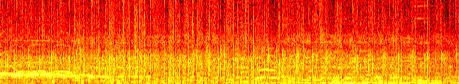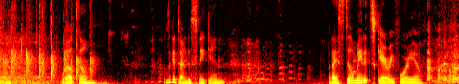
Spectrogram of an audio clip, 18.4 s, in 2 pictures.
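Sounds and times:
audience whoops: 0.0 - 3.2, 4.8 - 6.0
audience applause for a stand-up comedian: 0.0 - 11.1
speech: 12.6 - 13.9, 15.8 - 17.8
laughter: 13.8 - 15.5, 17.7 - 18.3.

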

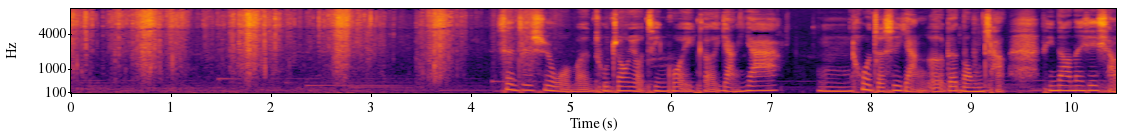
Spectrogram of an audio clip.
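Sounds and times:
footsteps on fallen leaves: 0.0 - 4.9
speech: 4.4 - 10.4.

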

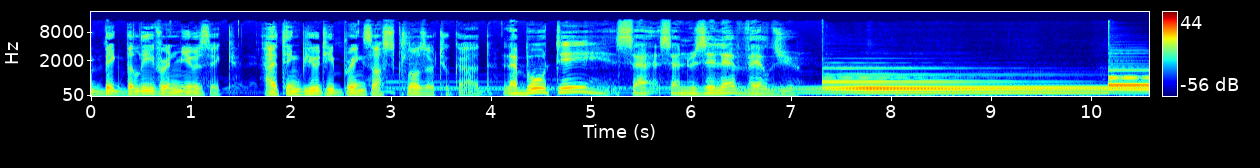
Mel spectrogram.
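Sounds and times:
speech: 0.0 - 7.4
church bell ringing from bell tower: 2.8 - 10.5.

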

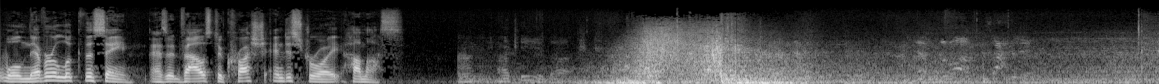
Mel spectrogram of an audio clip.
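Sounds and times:
speech: 0.0 - 6.2
explosion of an Israeli missile striking Gaza City: 4.6 - 9.8.

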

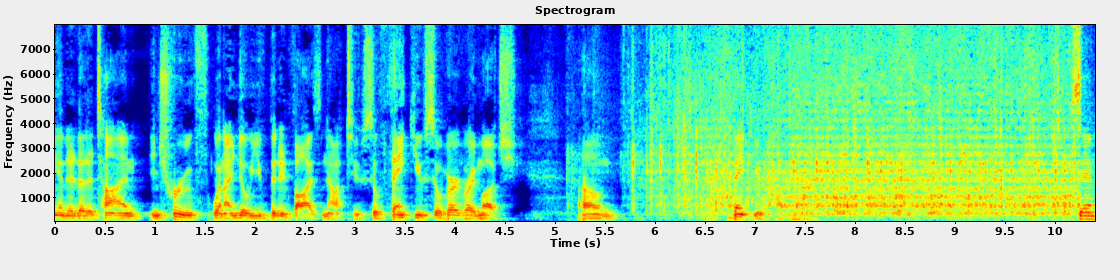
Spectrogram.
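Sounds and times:
speech: 0.0 - 6.1, 6.8 - 7.8, 10.2 - 10.4
audience applause: 5.6 - 10.4.

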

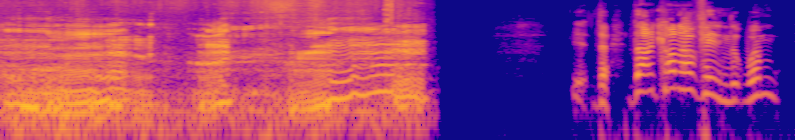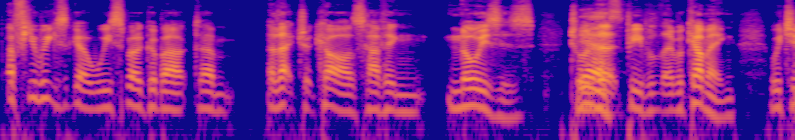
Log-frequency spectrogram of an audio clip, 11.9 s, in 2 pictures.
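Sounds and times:
pig grunting: 0.0 - 3.3
speech: 2.5 - 2.8, 4.8 - 11.9.

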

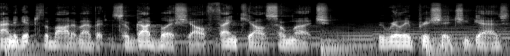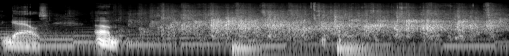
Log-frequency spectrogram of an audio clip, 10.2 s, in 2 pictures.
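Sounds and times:
speech: 0.0 - 6.9
audience clapping: 6.1 - 10.1.

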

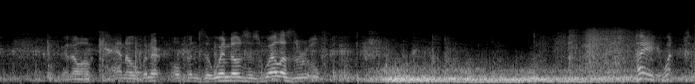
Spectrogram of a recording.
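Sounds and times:
fire roaring: 0.0 - 6.9
speech: 0.6 - 4.2, 6.4 - 6.9
debris crashing: 3.6 - 6.9.

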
